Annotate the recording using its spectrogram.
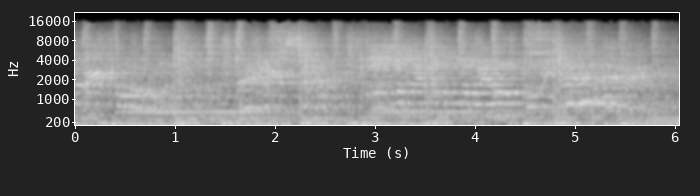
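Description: Live band performance: a woman singing lead through the PA over a rock drum kit, with evenly spaced drum hits and a heavy low end.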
